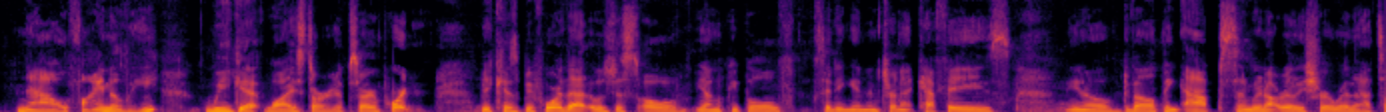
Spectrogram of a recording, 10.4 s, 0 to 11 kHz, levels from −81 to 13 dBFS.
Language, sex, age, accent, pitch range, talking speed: English, female, 50-69, American, 165-200 Hz, 190 wpm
